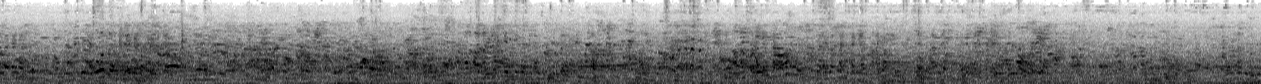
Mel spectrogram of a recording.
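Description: A crowd chatters steadily in the background outdoors.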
